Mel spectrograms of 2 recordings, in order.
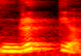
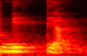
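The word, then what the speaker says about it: नृत्य: sri chaitanya mahaprabhu dancing now it's nitya okay it's not nitya a lot of devotees sing this verse remember the tongue goes up and you're making that motorbike sound so it's means singing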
